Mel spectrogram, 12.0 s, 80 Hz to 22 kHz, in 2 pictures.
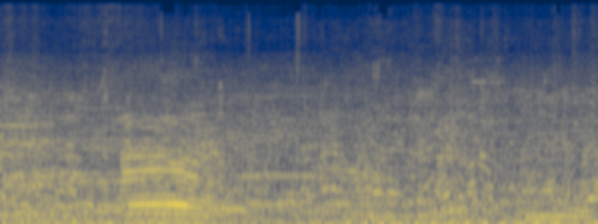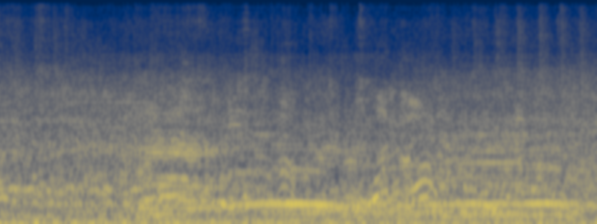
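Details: Sahiwal bull calves on sale at a cattle market in Brahmanbaria, Bangladesh, 19 December 2025. A long bellowing moo opens, then shorter lows recur later, including a sustained call near the end, amid talking buyers and distant vehicle hum.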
